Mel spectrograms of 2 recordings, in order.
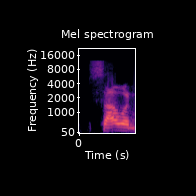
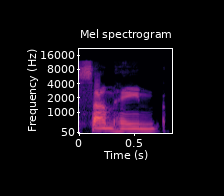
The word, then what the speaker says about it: Samhain: Samhain is the one, if any of your listeners are confused, you may have heard that pronounced Samhain or something Yeah.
